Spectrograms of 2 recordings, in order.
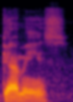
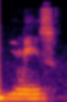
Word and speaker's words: gummies: Pascal argued the pronunciation of gummies. She calls them goomies. Goomy. Yeah. I've watched a couple of her videos. It drives me nuts when she goes goomies. I was like, they're not goomies.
